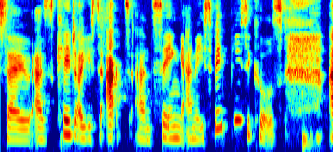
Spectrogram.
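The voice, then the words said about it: Non-American accent. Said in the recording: “I don't have the beautiful accent like Barbara”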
